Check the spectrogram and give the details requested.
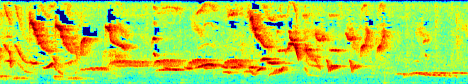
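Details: Mating call of a white-rumped shama, used to bring other shamas into breeding condition: rapid high swoops and chips run into sustained warbled whistles, closing with a long lower whistle, over a soft steady drone.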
